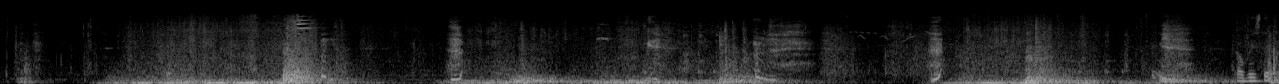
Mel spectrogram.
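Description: A heavy metal bin scrapes loudly across the ground as it is pushed.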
